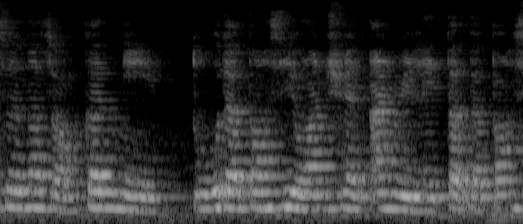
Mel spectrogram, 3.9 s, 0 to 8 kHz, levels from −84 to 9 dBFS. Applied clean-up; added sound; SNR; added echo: none; none; none; reverberation time 0.7 s.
